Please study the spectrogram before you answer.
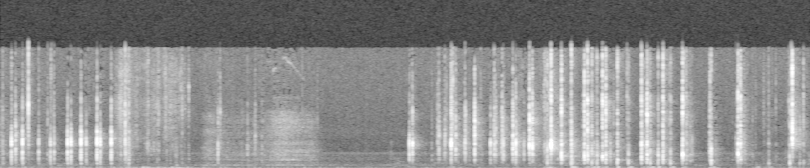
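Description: Fast fingertip and nail tapping on the face and buttons of a black plastic gamepad with a hollow shell, held close to the mic. Quick, dry, clicky taps rattle along in bursts, with a brief softer, hissy stretch in the middle before the rapid tapping resumes.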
